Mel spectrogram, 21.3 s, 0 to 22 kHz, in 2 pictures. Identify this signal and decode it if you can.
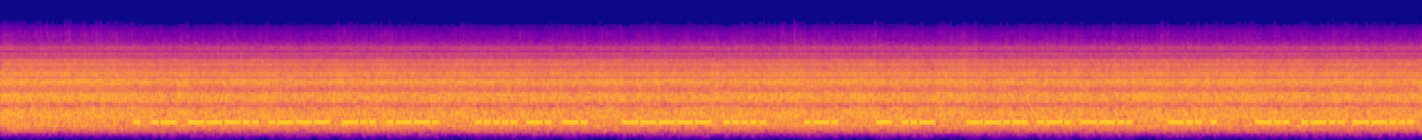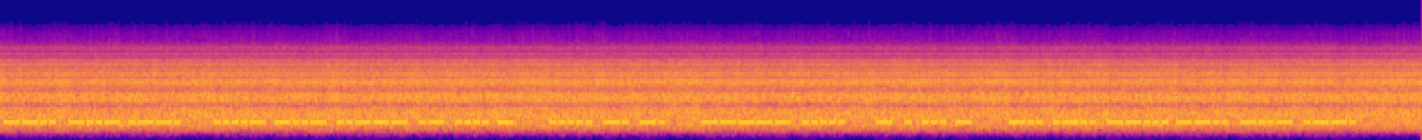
Morse code, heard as a keyed tone, hand-sent with a paddle, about 36 wpm, 540 Hz, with radio static. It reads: EA8JDP 5NN 05 R TU QRZ DE DL7ZXP 4X2AHT 5NN 05 TEST DL7ZXP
